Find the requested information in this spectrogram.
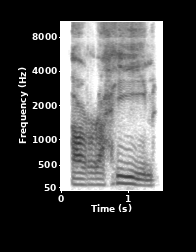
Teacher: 2 beats because of the kasra followed by a ya vowel extension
